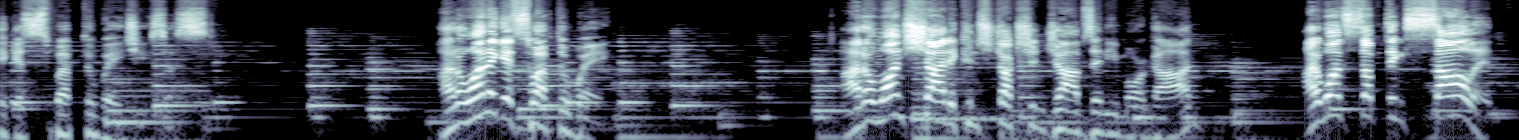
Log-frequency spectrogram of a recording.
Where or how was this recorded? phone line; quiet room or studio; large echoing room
large echoing room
